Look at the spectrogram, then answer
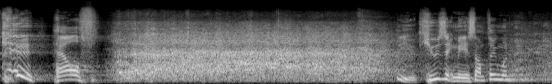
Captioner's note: laughter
